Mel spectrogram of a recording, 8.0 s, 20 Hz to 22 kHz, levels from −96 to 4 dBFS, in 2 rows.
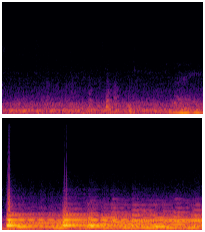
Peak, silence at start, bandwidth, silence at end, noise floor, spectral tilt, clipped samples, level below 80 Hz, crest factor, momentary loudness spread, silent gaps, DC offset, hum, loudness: -4 dBFS; 0.15 s; 1.6 kHz; 0 s; -42 dBFS; -14.5 dB/octave; under 0.1%; -40 dBFS; 18 dB; 25 LU; none; under 0.1%; none; -20 LUFS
